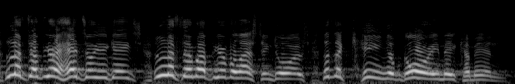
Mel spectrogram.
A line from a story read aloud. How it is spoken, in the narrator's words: another group cries out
